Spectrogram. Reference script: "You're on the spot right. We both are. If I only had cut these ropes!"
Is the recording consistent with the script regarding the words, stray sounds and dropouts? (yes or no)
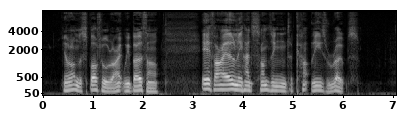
no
